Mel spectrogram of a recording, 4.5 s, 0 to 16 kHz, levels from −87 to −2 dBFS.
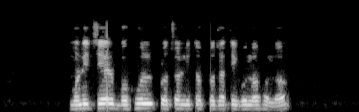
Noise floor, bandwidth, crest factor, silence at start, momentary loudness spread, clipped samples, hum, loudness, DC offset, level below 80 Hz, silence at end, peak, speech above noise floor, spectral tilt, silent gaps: -81 dBFS; 7.6 kHz; 18 dB; 0.9 s; 8 LU; under 0.1%; none; -18 LUFS; under 0.1%; -58 dBFS; 0.9 s; -2 dBFS; 64 dB; -5.5 dB/octave; none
